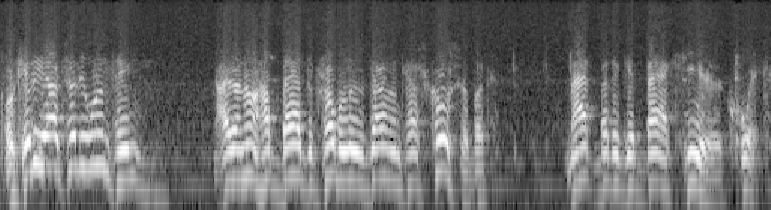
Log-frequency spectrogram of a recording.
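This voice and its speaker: An actor playing a crotchety, excitable town doctor in an old Western radio drama, flustered and querulous as he sputters along. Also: high voice, fairly quick. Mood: grumbling, indignant. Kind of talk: 1950s Western radio comedy-drama acting. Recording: dull, noisy old radio recording.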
